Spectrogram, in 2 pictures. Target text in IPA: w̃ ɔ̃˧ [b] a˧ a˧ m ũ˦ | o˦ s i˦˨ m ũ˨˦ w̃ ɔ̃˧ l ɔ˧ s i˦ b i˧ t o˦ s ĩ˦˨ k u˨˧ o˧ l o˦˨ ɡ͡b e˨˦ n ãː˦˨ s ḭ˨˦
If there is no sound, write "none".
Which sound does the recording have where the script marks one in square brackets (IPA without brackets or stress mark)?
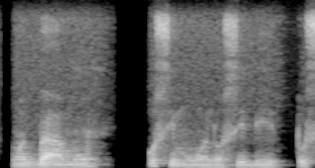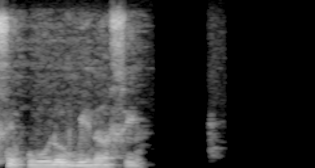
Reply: ɡ͡b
